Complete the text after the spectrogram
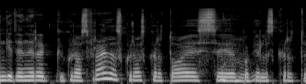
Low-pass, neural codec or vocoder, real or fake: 14.4 kHz; none; real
